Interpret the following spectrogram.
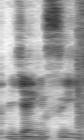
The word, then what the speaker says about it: Yangtze: Or Yangtze is probably how it's pronounced. With a silent T.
